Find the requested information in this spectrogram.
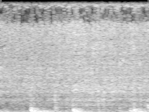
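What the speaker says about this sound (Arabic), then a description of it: "بعد كده بنزل فيه اللحمه بتاعتنا،" Meat sizzles and fries in a little oil in a hot pan for a stewed meat and vegetable tagine, a steady close hiss broken by a few soft scraping stirs.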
